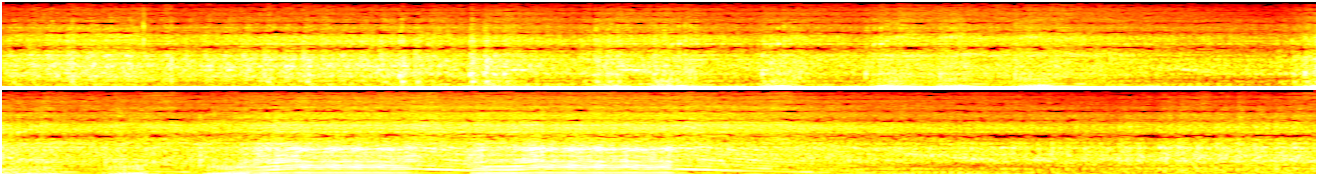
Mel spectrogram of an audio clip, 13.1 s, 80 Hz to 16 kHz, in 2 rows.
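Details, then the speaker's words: Honda Titan 160 motorcycle after cam (timing) chain replacement, which cured a customer's engine noise without engine rebuild: even single-cylinder idle with quick rev rise and fall, no chain rattle or ticking; normal idle. "E aí eu vou ligar para vocês verem que aquela zoada vai sair e não precisa fazer o motor da moto né"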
